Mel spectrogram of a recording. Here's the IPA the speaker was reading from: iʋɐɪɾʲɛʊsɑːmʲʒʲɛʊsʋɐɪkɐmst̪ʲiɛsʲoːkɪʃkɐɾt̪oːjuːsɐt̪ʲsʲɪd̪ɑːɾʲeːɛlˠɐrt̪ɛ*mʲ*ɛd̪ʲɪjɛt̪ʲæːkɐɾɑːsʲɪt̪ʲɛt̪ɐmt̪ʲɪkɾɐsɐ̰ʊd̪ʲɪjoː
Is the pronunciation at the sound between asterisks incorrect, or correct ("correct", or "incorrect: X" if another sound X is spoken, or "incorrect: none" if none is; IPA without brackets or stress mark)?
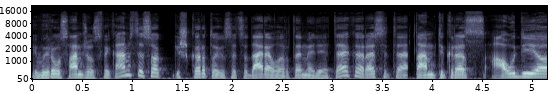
correct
